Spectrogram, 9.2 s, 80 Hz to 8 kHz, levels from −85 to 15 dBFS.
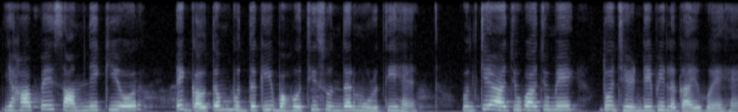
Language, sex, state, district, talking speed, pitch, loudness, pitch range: Hindi, female, Bihar, Madhepura, 135 wpm, 265 Hz, -18 LUFS, 240-280 Hz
